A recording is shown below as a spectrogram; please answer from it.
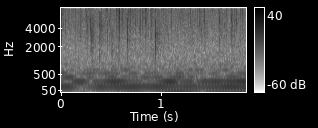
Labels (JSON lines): {"label": "biophony, midshipman", "recorder": "SoundTrap 500"}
